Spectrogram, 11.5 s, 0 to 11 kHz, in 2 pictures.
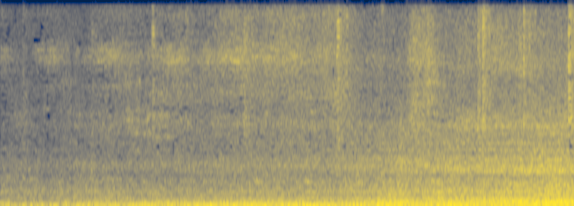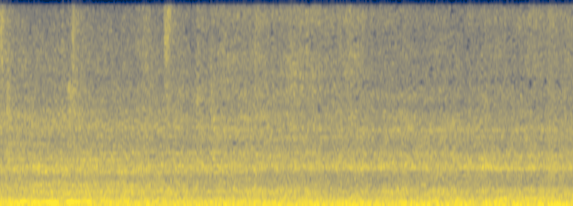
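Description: CC 201 diesel-electric locomotive hauling a passenger train past at close range: its engine drone grows louder over the first few seconds as it approaches. The coaches then roll by steadily, with sharp clicks from the wheels on the rails.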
